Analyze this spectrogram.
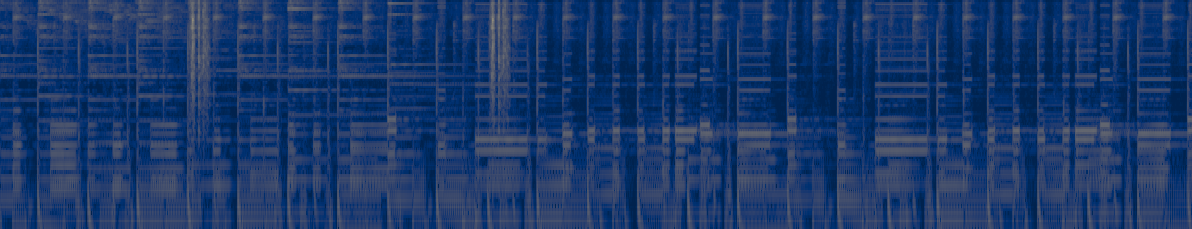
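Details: Cheerful background music with tinkling bell-like notes and a regular beat plays throughout, with no animal call standing out.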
